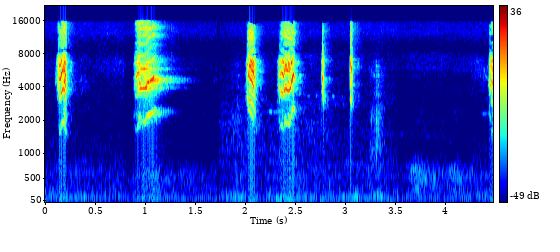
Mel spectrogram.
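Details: Rusty-collared seedeater, a spirited male with a female calling to stimulate the male: short, high, sharp chirps in separate bursts, some slightly drawn out, spaced irregularly over a faint low hum.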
